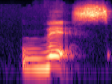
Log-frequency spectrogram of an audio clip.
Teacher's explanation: the word this, we use a voiced TH sound to produce that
